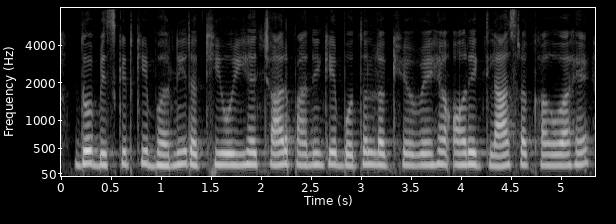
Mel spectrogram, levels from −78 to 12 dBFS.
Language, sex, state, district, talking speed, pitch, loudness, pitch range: Hindi, female, Uttar Pradesh, Ghazipur, 225 wpm, 205 Hz, -16 LUFS, 200-215 Hz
